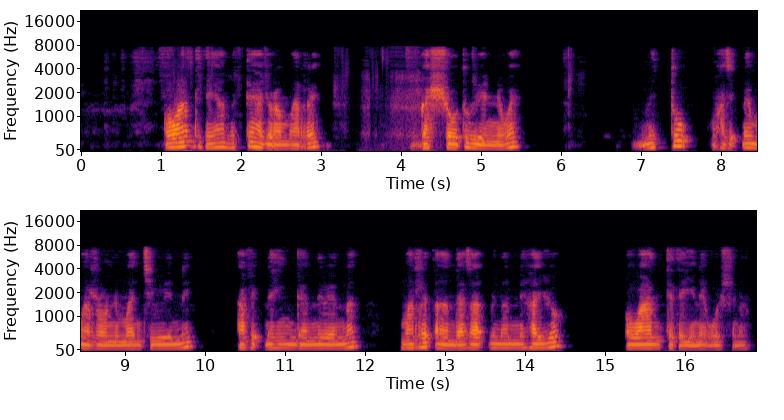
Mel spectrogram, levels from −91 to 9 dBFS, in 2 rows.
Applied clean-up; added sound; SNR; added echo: neural separator model SepFormer DNS4.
